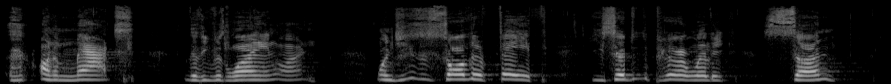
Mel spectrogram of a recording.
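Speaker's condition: Cerebral palsy; congenital

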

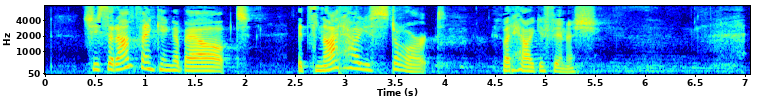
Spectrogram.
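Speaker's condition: No condition

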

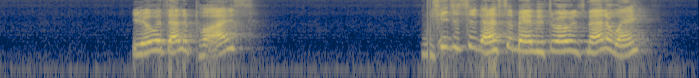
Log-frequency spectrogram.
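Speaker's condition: Torsion dystonia; vocal cords twist with torso, voice cannot be controlled, altered speech

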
